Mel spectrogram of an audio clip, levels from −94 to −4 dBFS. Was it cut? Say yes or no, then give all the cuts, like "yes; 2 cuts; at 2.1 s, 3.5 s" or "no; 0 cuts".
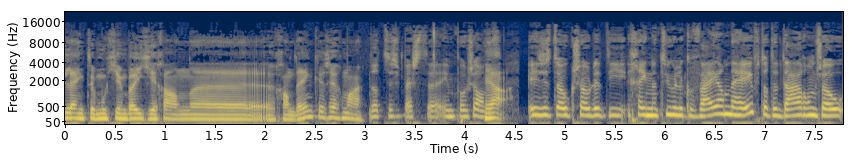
yes; 1 cut; at 5.6 s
